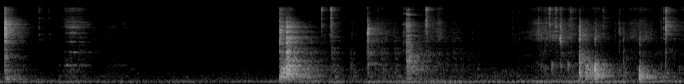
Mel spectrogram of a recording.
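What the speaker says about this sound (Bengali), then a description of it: "এরপরে এই ধোকার ডালটা আমি এই থালার মধ্যে দিয়ে দেব।" A thick dhoka lentil batter is scooped with a ladle onto a metal plate greased with mustard oil, giving scattered close metallic clanks and scrapes separated by quiet pauses, with no talking.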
